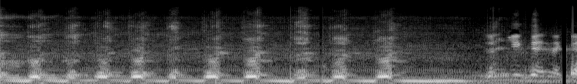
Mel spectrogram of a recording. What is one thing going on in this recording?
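A small motorbike engine hums and buzzes nearby.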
